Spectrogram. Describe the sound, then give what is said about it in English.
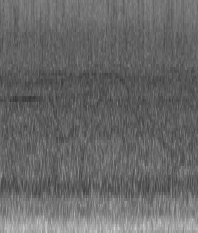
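A baseball crowd at a doubleheader, on its feet and calling for Willie McCovey, fills the air with a dense, steady roar of massed voices and clapping that holds at an even, loud level throughout. “And they've started to chant again of "We want Willie." But there's no sign of Willie so far. The chant still of "We want Willie. We want Willie."”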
